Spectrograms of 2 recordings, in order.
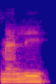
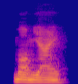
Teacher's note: So we get rid of the short syllable in the middle.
